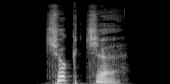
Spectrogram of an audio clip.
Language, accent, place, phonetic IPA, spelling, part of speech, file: German, Germany, Berlin, [ˈt͡ʃʊkt͡ʃə], Tschuktsche, noun, De-Tschuktsche.ogg
- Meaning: Chukchi (a man belonging to the Chukchi people)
